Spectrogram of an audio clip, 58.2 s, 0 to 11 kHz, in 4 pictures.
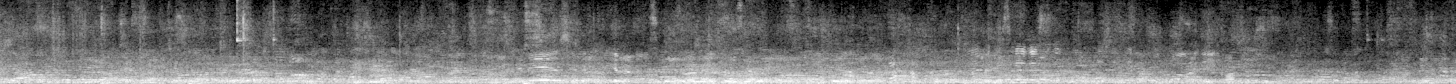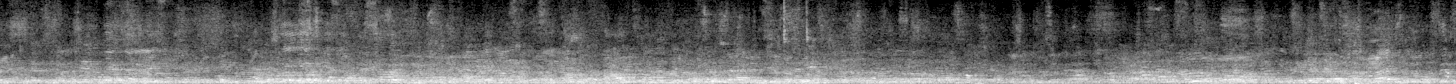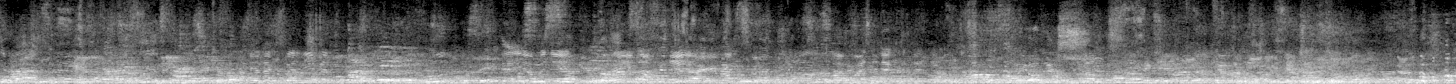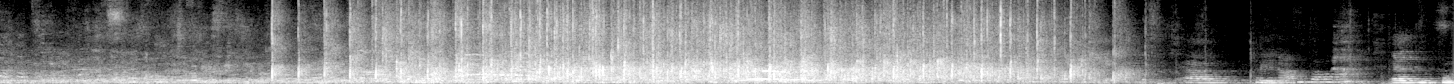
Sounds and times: public entering theatre 0.0 - 56.0

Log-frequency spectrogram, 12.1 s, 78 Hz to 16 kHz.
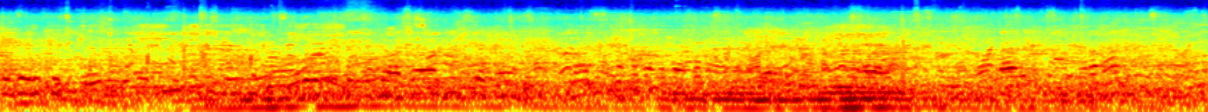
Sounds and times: people talking 0.0 - 12.0
cars and motorcycles are heard circulating 0.0 - 12.0

